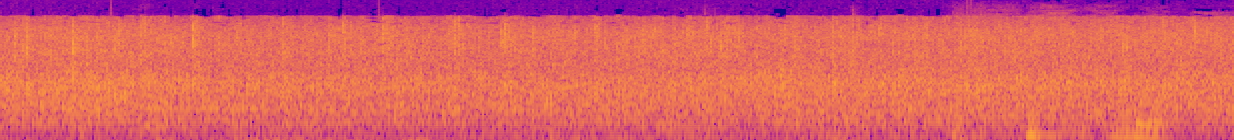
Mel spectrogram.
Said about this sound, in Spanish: Quizás ahí no era el momento del aplauso, ¿verdad? Bueno, pero siempre se agradece.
